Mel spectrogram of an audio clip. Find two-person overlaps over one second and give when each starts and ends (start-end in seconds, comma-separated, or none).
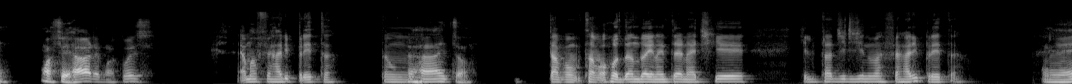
none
